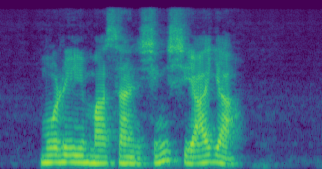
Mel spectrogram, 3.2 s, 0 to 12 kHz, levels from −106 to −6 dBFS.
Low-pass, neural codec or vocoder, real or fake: 9.9 kHz; vocoder, 22.05 kHz, 80 mel bands, WaveNeXt; fake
